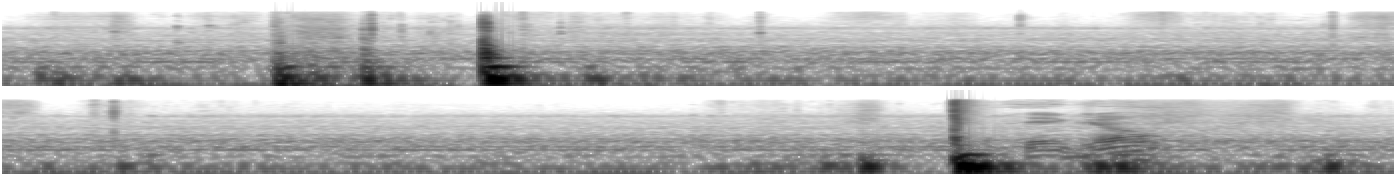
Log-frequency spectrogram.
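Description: A plastic card sleeve rustles and taps as it is handled.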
